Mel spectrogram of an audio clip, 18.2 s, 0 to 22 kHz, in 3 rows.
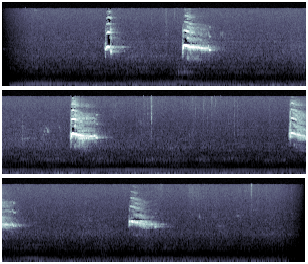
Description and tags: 211123 Red-tailed Hawk call, pretty close, noisy roof, Toronto 10am
Red-tailed Hawk call from high in tree (might be Blue Jay mimicking), noisy urban, Toronto. Roof mounted CS-10EM mics.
